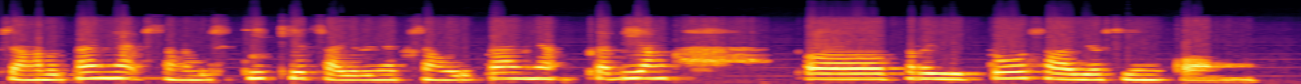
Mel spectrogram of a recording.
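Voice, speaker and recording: This woman has a high pitch, fairly even intonation, and a moderate pace. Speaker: cooking vlogger. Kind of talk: casual vlog chat while cooking. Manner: casual, chatty. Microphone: new mic, sounds too quiet.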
